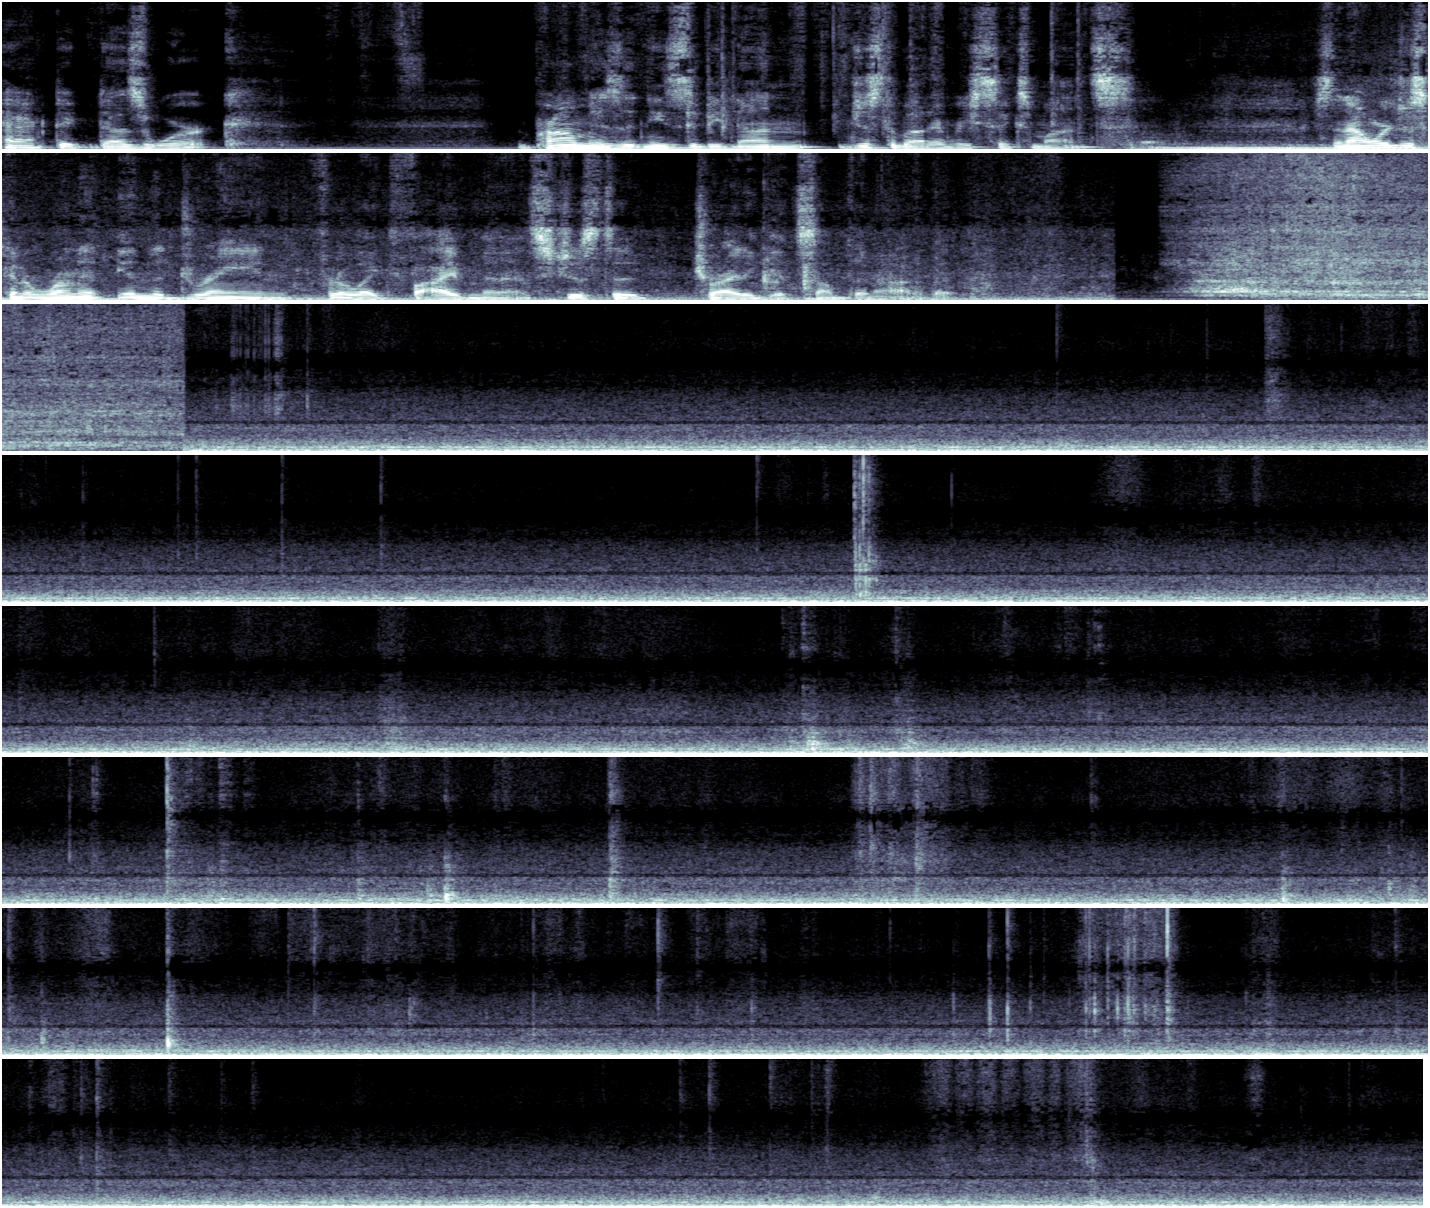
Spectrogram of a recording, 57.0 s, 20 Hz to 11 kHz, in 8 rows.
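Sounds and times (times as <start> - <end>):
water rushing through hose: 13.0 - 15.2.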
